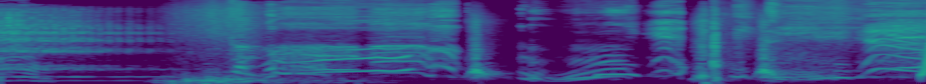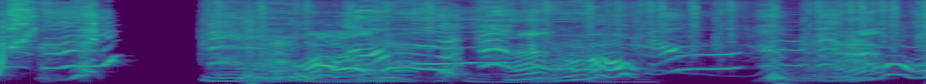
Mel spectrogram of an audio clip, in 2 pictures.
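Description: A young woman speaks with animation in a high, playful voice.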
